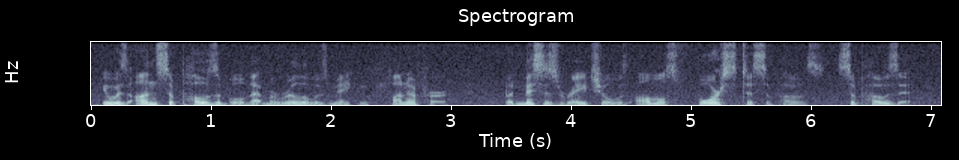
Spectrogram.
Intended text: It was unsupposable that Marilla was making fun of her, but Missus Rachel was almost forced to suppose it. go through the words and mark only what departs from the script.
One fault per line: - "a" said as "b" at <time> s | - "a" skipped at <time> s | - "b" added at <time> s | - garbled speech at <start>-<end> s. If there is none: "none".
- "suppose" added at 6.2 s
